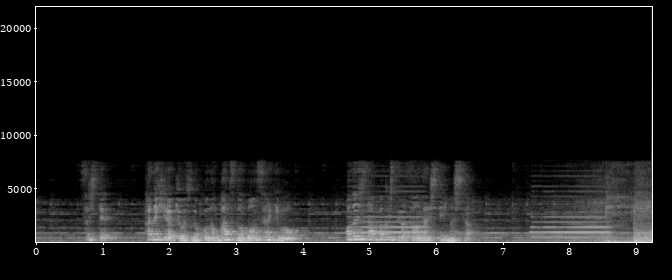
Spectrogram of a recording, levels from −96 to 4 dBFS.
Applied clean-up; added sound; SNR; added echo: none; Wind instrument, woodwind instrument; 9 dB; reverberation time 0.8 s.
